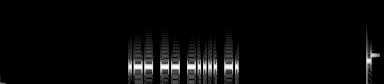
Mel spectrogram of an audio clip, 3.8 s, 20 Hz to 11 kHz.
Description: Morse code, heard as a keyed tone, about 42 wpm, 700 Hz. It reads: WM6N
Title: USA Call Signs - 4 Characters - 8x Character Spacing - 45wpm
